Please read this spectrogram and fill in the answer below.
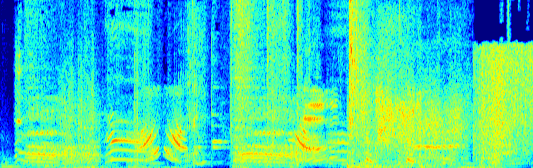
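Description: Cartoon soundtrack: music with sliding, whistle-like comic sound effects in the first half, then a loud noisy rush that ends in a splash into water near the end.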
